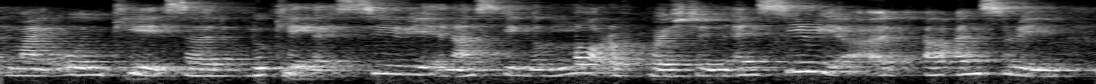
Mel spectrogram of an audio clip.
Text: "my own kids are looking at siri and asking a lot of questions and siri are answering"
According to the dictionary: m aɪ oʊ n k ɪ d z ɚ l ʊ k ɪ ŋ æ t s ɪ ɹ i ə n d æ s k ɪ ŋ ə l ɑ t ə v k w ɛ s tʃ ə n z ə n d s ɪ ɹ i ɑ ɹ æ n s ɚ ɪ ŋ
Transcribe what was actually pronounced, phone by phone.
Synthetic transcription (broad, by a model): m aɪ oʊ n k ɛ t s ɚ l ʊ k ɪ ŋ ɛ t s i ɹ i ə n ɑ s k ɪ ŋ ə l ɑ t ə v k w ɛ s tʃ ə n ə n s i ɹ i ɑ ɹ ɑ n s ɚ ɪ ŋ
